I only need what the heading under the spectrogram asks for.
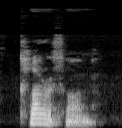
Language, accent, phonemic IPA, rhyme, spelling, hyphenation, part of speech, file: English, Southern England, /ˈklɒɹə(ʊ)ˌfɔː(ɹ)m/, -ɔː(ɹ)m, chloroform, chlo‧ro‧form, noun / verb, LL-Q1860 (eng)-chloroform.wav
- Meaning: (noun) A halogenated hydrocarbon, trichloromethane, CHCl₃; it is a volatile, sweet-smelling liquid, used extensively as a solvent and formerly as an anesthetic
